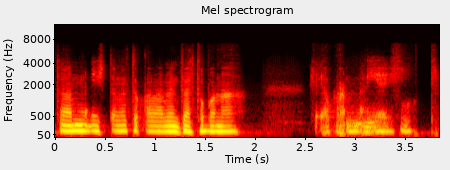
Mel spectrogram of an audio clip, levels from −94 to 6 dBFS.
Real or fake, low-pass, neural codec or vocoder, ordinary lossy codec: fake; 7.2 kHz; codec, 16 kHz, 0.5 kbps, X-Codec, HuBERT features, trained on general audio; AAC, 64 kbps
